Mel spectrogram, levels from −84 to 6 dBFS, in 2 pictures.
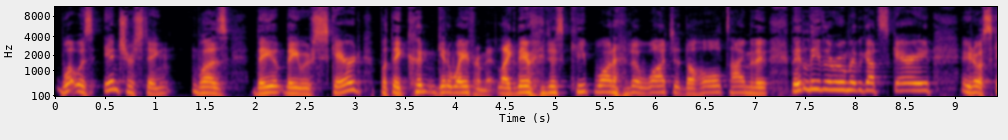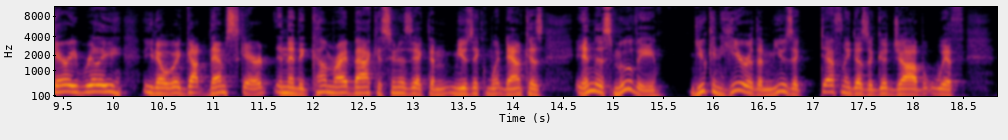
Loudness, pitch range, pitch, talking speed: -21 LUFS, 155-195 Hz, 175 Hz, 245 wpm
